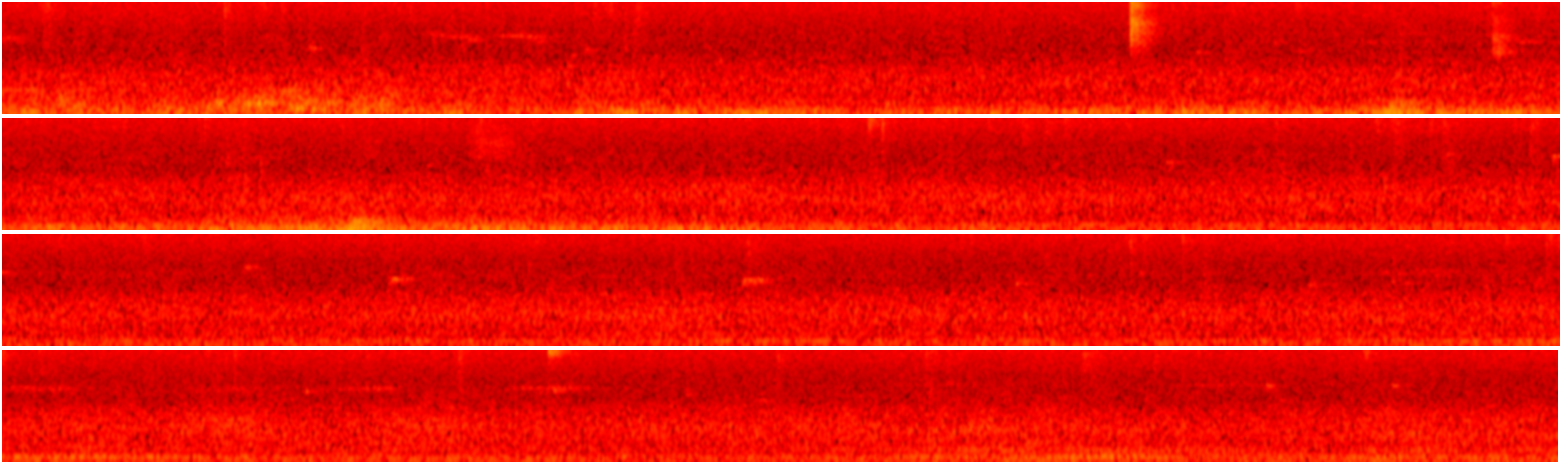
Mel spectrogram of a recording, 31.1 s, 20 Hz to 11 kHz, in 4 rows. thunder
0.0 4.0, 6.8 7.4, 9.2 10.6

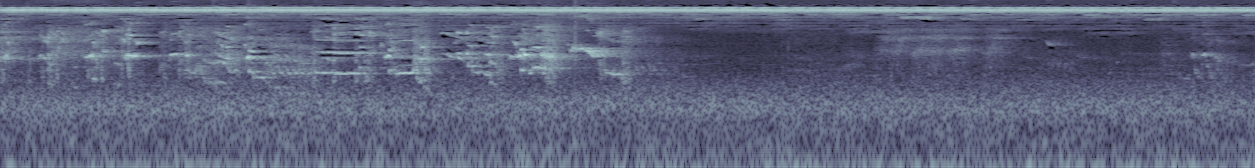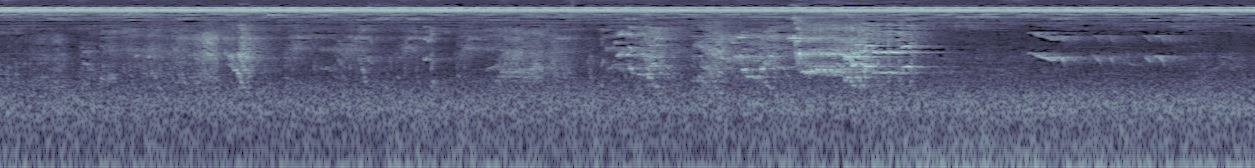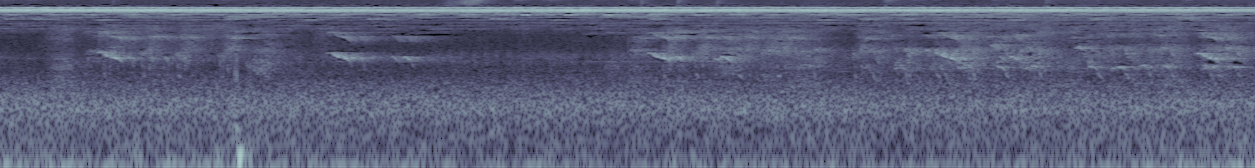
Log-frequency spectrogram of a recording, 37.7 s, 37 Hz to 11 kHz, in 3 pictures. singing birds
0.0 6.6, 11.3 22.1

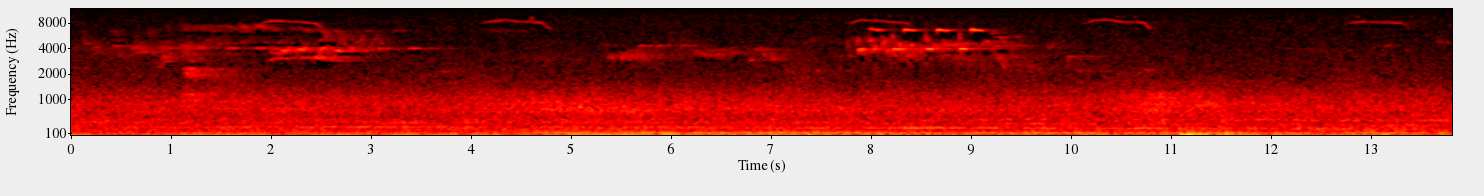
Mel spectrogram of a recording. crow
1.1 1.6

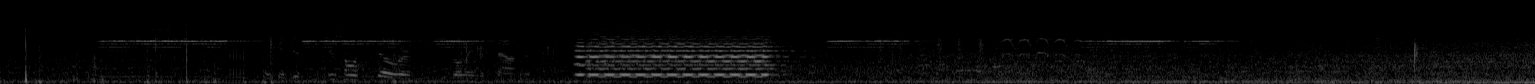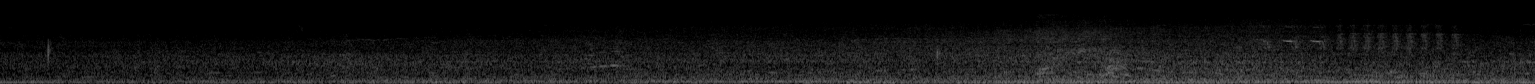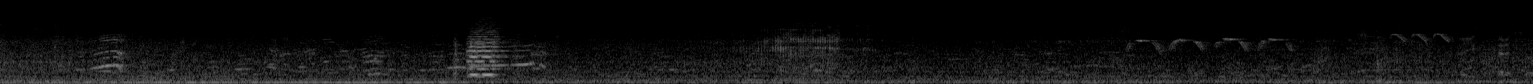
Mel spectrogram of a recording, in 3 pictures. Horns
1.0 9.2, 35.2 36.1

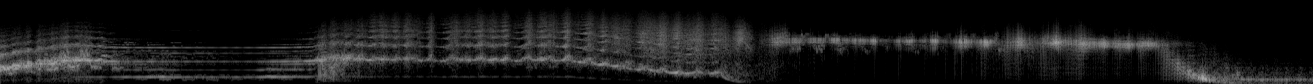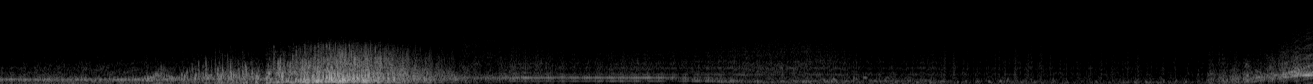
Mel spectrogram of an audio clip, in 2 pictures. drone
0.0 15.2, 17.5 22.4

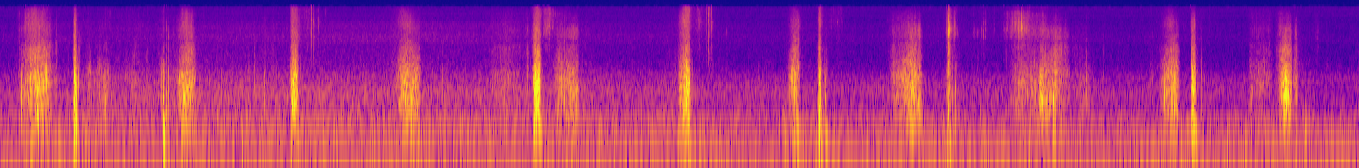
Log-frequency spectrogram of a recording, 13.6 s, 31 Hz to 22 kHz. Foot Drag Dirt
0.2 2.0, 2.7 3.2, 4.0 4.3, 6.8 7.2, 7.9 13.0

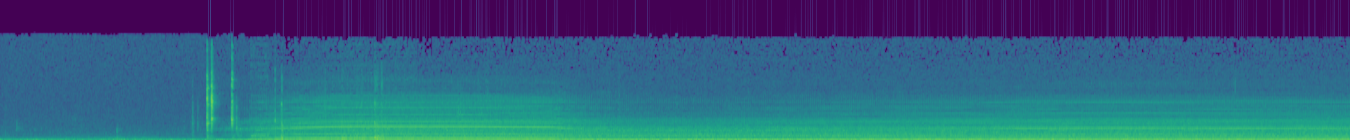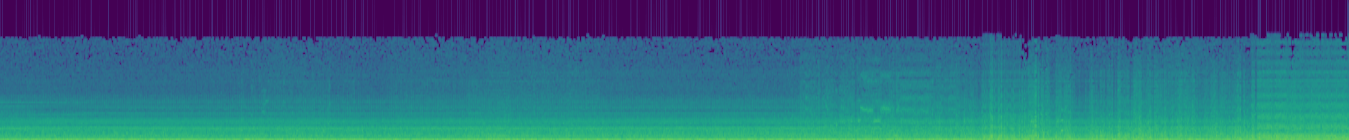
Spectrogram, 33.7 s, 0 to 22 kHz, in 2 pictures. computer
26.8 33.7

